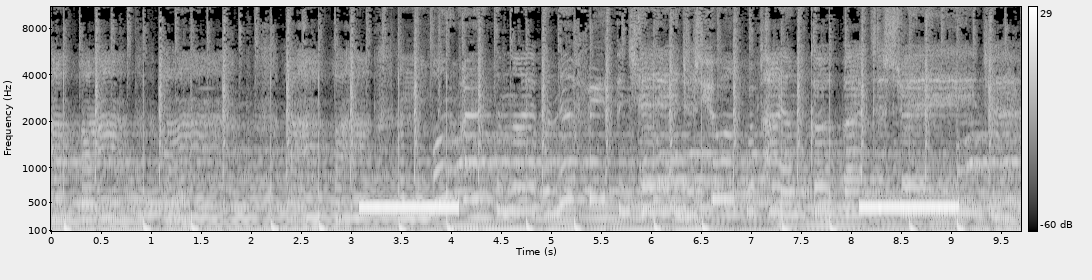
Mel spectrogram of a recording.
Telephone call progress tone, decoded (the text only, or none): ringback tone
